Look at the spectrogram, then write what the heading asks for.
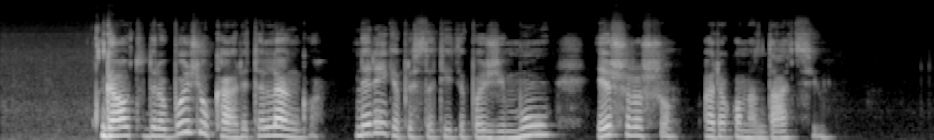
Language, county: Lithuanian, Alytus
